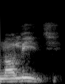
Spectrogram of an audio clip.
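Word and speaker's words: knowledge: থাকে তাহলে খেই এর সাউন্ডটা হয় না যেমন নলেজ এইযে আমরা এখানে পড়ছিলাম নলেজ এইযে দেখছো এইযে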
